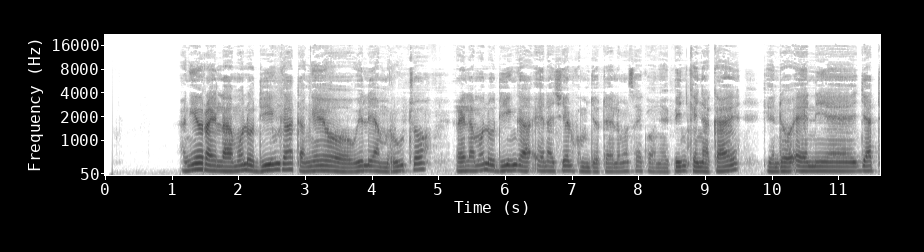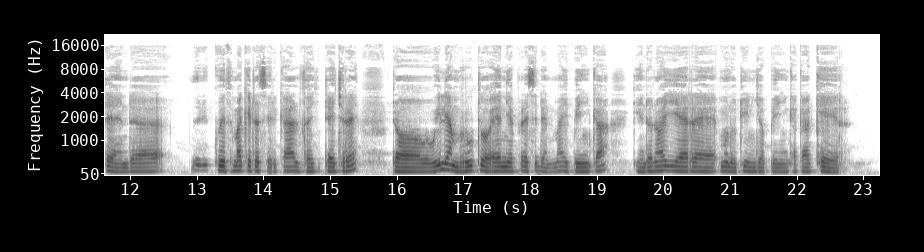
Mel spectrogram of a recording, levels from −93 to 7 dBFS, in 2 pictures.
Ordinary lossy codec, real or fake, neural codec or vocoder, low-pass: MP3, 64 kbps; real; none; 19.8 kHz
